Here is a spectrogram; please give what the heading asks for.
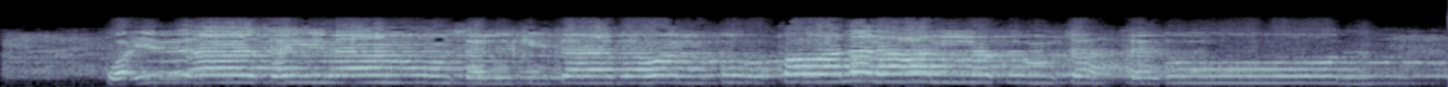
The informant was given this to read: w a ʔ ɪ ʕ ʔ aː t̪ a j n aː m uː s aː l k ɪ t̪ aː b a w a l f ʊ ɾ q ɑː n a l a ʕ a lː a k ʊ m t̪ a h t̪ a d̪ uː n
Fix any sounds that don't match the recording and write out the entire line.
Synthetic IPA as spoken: w a ʔ ɪ ð ʔ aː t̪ a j n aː m uː s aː l k ɪ t̪ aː b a w a l f ʊ ɾ q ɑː n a l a ʕ a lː a k ʊ m t̪ a h t̪ a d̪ uː n

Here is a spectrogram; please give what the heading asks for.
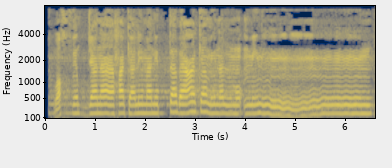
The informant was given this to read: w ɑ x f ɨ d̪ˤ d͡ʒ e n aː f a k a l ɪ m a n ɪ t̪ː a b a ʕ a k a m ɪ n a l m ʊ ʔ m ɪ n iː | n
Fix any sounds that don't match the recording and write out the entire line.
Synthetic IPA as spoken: w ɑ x f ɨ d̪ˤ d͡ʒ a n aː ħ a k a l ɪ m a n ɪ t̪ː a b a ʕ a k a m ɪ n a l m ʊ ʔ m ɪ n iː | n

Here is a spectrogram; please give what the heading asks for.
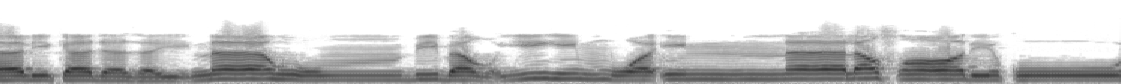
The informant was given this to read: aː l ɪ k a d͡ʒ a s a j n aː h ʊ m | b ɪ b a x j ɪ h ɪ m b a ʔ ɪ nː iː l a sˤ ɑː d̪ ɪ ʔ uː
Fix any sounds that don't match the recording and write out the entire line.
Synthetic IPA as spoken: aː l ɪ k a d͡ʒ a z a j n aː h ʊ m | b ɪ b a ɣ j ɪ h ɪ m w a ʔ ɪ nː aː l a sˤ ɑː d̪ ɪ q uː

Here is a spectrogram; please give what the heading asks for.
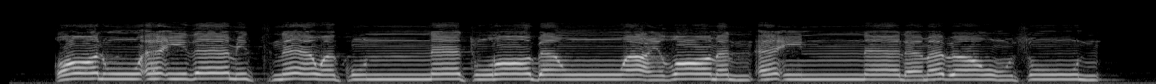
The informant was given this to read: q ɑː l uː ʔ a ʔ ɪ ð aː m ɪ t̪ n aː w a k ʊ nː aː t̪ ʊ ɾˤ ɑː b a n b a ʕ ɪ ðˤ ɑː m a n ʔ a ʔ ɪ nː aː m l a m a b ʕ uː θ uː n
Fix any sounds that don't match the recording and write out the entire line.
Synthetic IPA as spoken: q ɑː l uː ʔ a ʔ ɪ ð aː m ɪ t̪ n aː w a k ʊ nː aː t̪ ʊ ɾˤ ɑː b a n w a ʕ ɪ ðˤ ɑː m a n ʔ a ʔ ɪ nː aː l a m a b ʕ uː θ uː n

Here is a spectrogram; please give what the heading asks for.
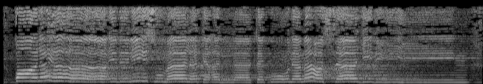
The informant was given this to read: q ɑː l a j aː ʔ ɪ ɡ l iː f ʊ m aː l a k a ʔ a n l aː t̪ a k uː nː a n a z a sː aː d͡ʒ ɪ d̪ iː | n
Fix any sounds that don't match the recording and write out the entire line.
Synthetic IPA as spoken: q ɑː l a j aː ʔ ɪ b l iː s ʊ m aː l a k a ʔ a n l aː t̪ a k uː n a m a ʕ a sː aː d͡ʒ ɪ d̪ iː | n

